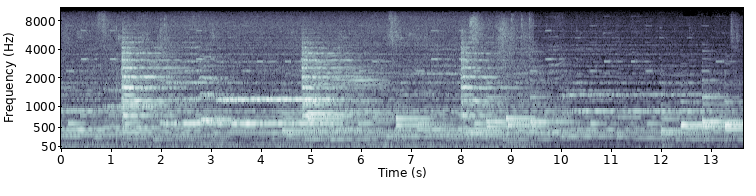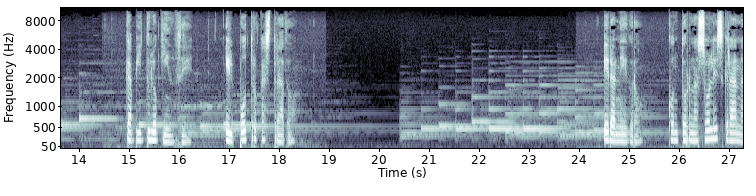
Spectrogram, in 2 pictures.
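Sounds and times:
sweet-toned bell ringing: 0.0 - 3.2, 4.6 - 10.0
speech: 15.0 - 16.3, 16.9 - 18.4, 24.5 - 27.2.

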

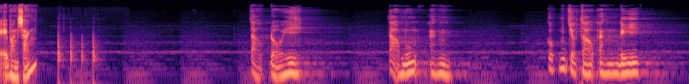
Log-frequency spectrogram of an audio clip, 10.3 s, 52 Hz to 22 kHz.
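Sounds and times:
speech: 0.0 - 0.7, 3.8 - 4.7, 5.8 - 6.9, 8.2 - 9.8
sharp knocks on a door: 0.8 - 1.7.

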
